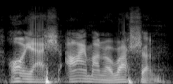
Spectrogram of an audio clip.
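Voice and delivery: low Scottish slur with shushed s; Sean Connery. Retold or imitated. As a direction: do an unchanging Scottish accent as a supposed Russian. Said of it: "he played the Russian".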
